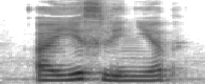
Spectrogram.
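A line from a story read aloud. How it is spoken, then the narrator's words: Mocking interruption. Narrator (Russian): насмешливо перебил меня Сонхейд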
